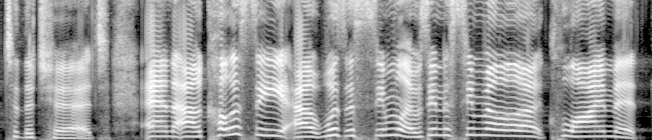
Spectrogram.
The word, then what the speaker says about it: Colossae: Everyone say Colossae, did I say that right? Colossae, everyone say Colossae, the church in Colossae.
